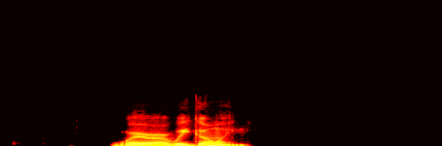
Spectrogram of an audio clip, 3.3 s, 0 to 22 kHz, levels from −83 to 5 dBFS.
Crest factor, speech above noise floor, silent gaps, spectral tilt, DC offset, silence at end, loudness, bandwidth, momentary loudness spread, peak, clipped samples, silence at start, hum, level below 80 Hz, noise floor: 18 dB; 74 dB; none; -7.5 dB/octave; under 0.1%; 1.45 s; -15 LUFS; 4.9 kHz; 19 LU; -2 dBFS; under 0.1%; 0.85 s; none; -56 dBFS; -88 dBFS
